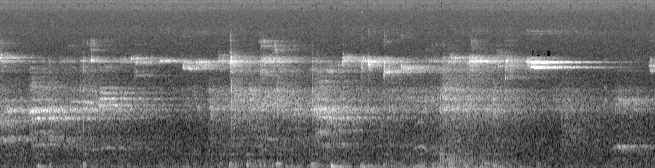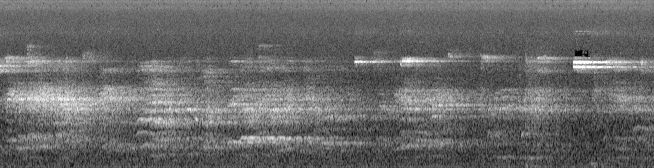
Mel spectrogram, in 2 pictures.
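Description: Players shout to each other in a large echoing hall.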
